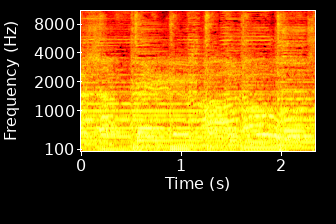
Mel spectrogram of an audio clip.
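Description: An acoustic blues song with plucked acoustic guitar, played by a small band between sung lines.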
